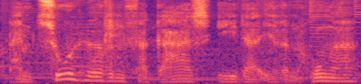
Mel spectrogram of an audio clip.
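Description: A man's voice: fairly low pitch, animated, normal speed, creaky, over music. A man narrating a children's radio play as a scripted story.

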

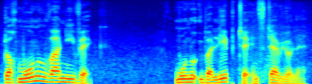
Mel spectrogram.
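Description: A man's voice: mid-range voice, sing-song, moderate pace, darkish tone. A man reading scripted documentary narration for a radio feature.

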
